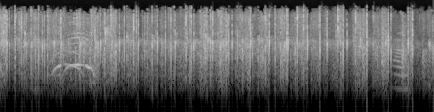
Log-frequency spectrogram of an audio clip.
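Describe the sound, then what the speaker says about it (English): Applause at a governor's bill signing, a room of people clapping steadily and fairly close, with a voice rising briefly over the crowd. "Please give all of them a round of applause."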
